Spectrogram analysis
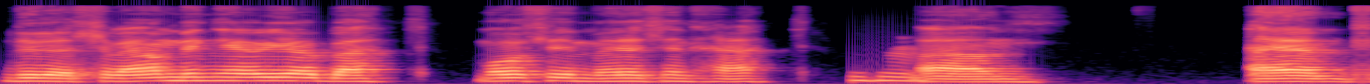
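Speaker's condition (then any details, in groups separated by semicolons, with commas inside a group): Cerebral palsy; not slurred, per host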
